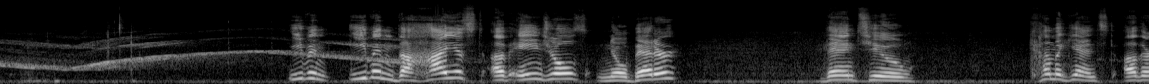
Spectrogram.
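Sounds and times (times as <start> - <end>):
emergency vehicle siren wailing: 0.0 - 5.9
speech: 2.9 - 6.8, 8.2 - 9.2, 10.3 - 11.4.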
